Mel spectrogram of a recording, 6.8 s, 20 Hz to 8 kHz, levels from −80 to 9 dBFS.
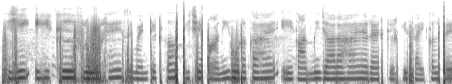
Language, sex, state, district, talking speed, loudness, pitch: Hindi, female, Haryana, Charkhi Dadri, 175 wpm, -22 LUFS, 210 Hz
